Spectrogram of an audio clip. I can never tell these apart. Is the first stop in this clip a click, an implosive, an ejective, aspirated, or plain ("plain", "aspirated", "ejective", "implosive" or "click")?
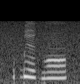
implosive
